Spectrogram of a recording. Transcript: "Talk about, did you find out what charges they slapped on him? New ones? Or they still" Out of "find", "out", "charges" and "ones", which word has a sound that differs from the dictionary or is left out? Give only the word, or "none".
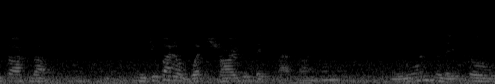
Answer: none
